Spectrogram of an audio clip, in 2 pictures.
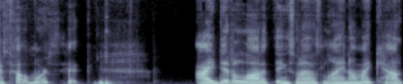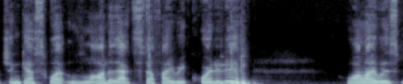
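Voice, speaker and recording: In a medium-pitched voice with no room sound, a woman who runs a small online shop leads a craft tutorial. She chats in a relaxed, rambling way, thinking aloud as she works with her hands.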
